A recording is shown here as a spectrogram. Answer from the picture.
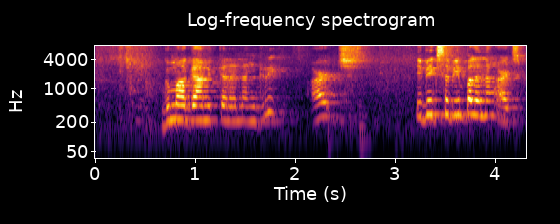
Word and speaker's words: arche: Arch. Arch. Art. Ang A-R-C-H-E, arche. Mukhang arche, pero ang pronunciation, arch.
